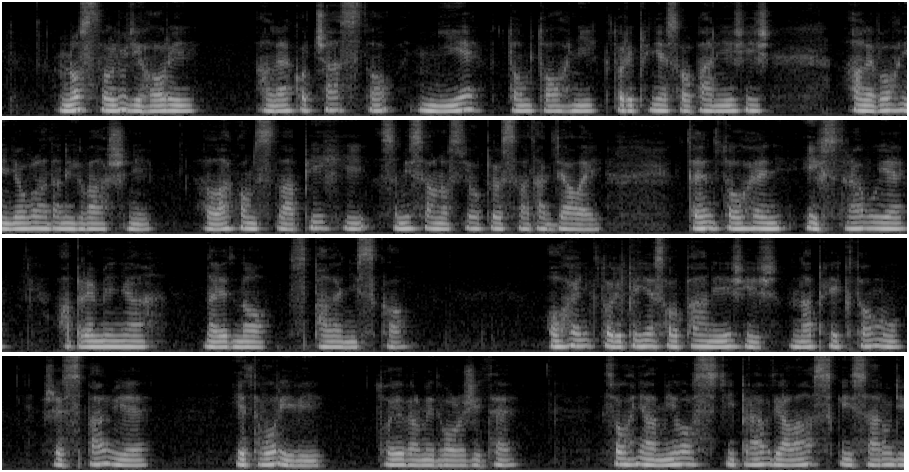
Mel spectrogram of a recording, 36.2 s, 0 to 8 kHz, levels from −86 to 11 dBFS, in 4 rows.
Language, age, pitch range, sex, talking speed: Slovak, 50-69, 145-155 Hz, male, 95 wpm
